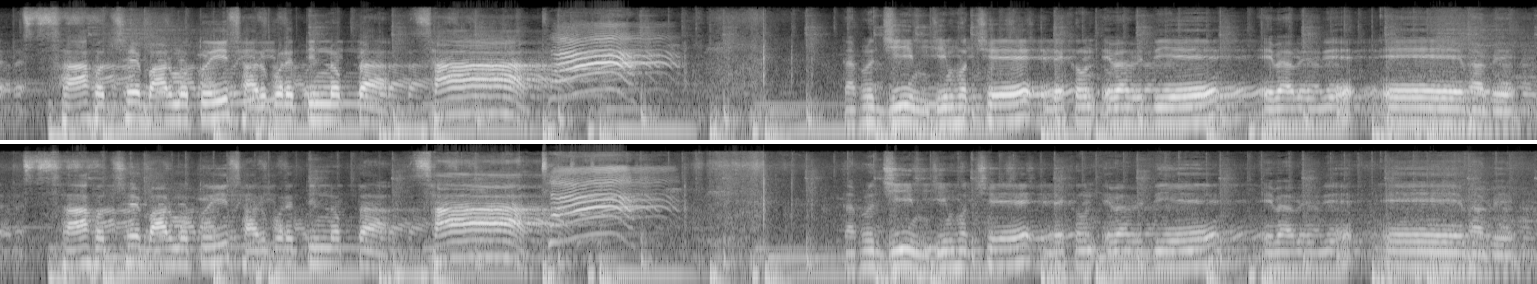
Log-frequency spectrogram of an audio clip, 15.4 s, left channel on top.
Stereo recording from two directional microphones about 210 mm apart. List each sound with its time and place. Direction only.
0.6 s speech: 35° left (ahead or behind)
4.3 s music: 20° left (ahead or behind)
5.5 s music: 35° right (ahead or behind)
8.4 s speech: 30° left (ahead or behind)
